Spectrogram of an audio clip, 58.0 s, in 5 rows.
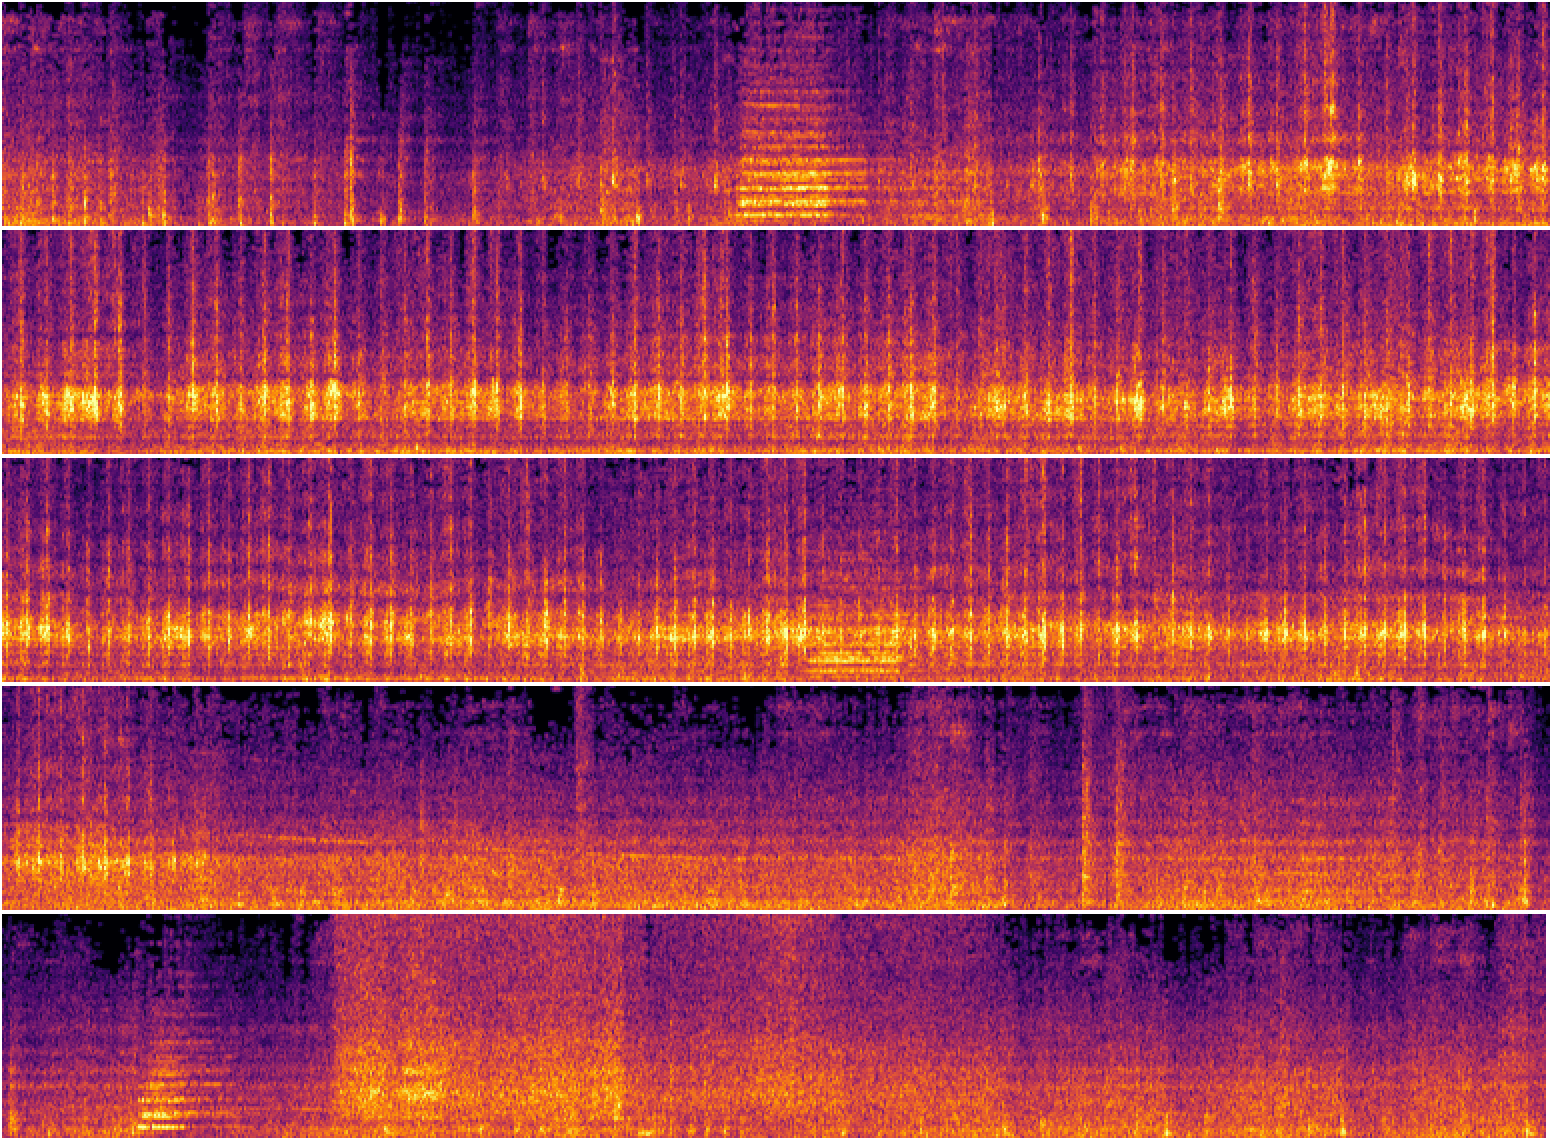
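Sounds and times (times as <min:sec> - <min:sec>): train wheels on rails: 0:00.0 - 0:58.0
train horn: 0:05.4 - 0:06.6, 0:29.2 - 0:30.3, 0:47.4 - 0:48.4.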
